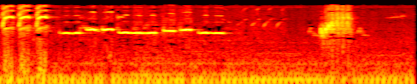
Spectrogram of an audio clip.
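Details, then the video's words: {'caption': 'Bali SRDC, a Brown-chested Jungle Flycatcher, sings briefly: quick high notes then a string of clear level whistles at changing pitches, followed by one harsh noisy burst.'} "SUARA BURUNG KECIL BERSUARA KERAS!! SRDC BALI GACOR NGEROLL MEWAH FULL ISIAN"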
